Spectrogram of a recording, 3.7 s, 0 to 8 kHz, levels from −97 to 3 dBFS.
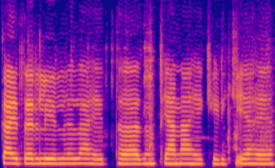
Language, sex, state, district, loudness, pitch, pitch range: Marathi, female, Maharashtra, Dhule, -16 LUFS, 225 Hz, 220-230 Hz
